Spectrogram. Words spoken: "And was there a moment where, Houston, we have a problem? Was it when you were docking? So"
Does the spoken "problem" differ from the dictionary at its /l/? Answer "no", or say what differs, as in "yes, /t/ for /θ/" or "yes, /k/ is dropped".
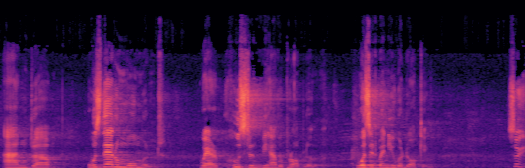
no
